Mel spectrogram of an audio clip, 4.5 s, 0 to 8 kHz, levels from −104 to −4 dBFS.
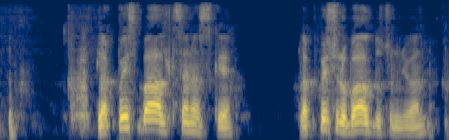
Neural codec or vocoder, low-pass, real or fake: none; 7.2 kHz; real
